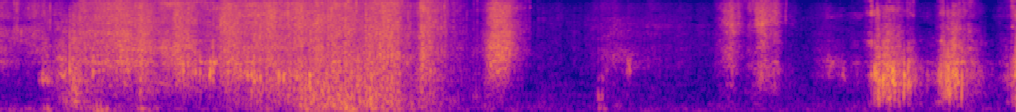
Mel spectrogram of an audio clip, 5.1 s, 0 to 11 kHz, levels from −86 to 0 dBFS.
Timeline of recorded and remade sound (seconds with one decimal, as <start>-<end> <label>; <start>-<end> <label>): 0.0-2.7 recorded; 2.7-5.1 remade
